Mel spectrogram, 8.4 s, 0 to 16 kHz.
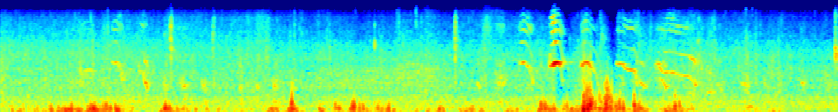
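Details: Young puppies tended by father Max while mother Whitney rests, near feeding time, 10 September 2015; brief rising and falling squeaks and yips, clustered around the middle, over low bumps and shuffling.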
